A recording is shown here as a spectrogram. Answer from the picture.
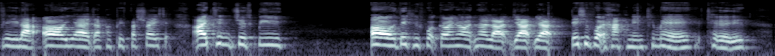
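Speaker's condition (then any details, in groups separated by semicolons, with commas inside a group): Deafness; uses sign language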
